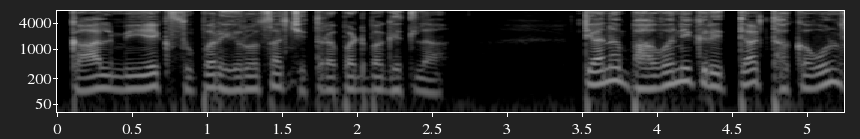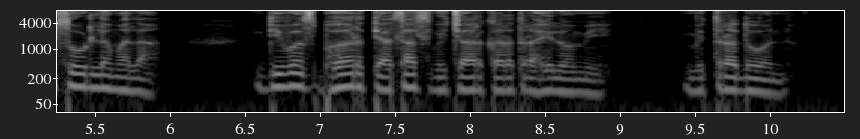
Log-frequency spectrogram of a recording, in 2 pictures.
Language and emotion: Marathi, sad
